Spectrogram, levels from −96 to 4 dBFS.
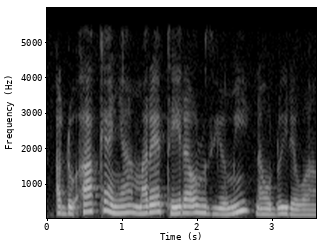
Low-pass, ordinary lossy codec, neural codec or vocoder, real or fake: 5.4 kHz; none; none; real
